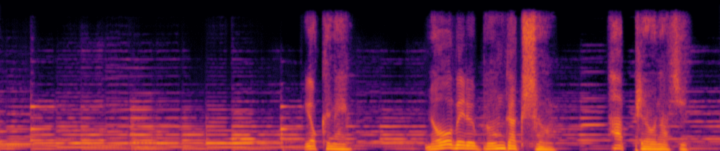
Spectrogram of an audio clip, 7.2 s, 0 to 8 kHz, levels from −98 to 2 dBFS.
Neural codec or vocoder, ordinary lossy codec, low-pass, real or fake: codec, 16 kHz, 2 kbps, X-Codec, HuBERT features, trained on balanced general audio; none; 7.2 kHz; fake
